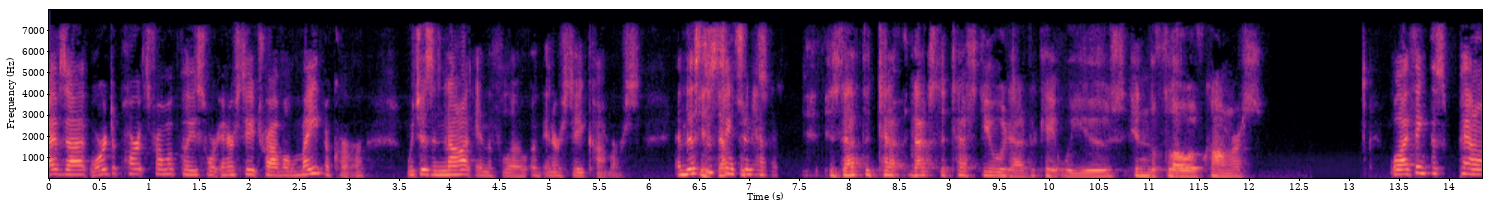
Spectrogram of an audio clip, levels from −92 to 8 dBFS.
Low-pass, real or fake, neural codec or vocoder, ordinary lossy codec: 7.2 kHz; real; none; AAC, 48 kbps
